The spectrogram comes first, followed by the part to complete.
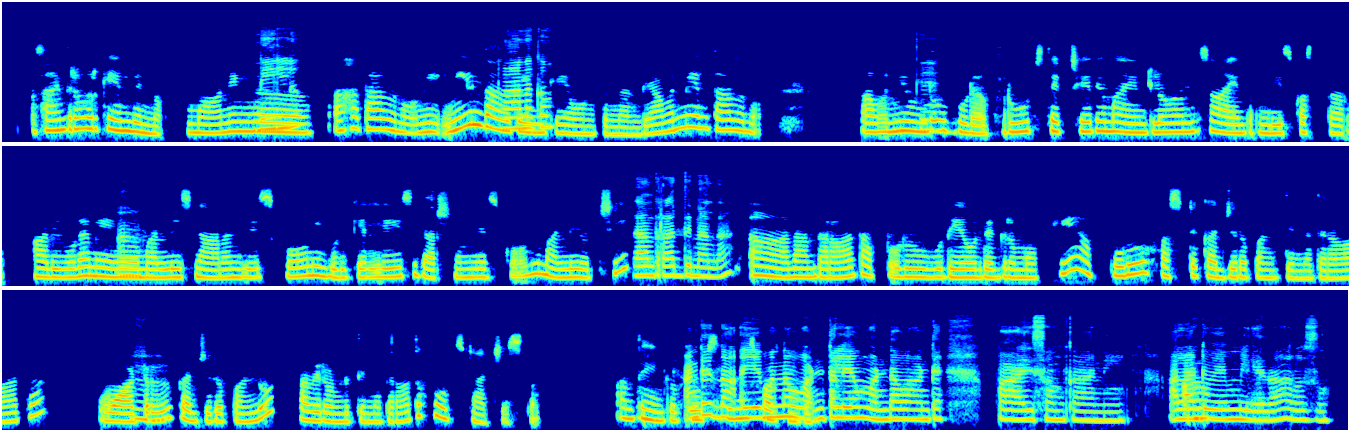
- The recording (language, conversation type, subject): Telugu, podcast, ఏ పండుగ వంటకాలు మీకు ప్రత్యేకంగా ఉంటాయి?
- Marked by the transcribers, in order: in English: "మార్నింగ్"; in English: "ఫ్రూట్స్"; in English: "ఫస్ట్"; in English: "వాటర్"; tapping; in English: "ఫ్రూట్స్ స్టార్ట్"; in English: "ఫ్రూట్స్"; other background noise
